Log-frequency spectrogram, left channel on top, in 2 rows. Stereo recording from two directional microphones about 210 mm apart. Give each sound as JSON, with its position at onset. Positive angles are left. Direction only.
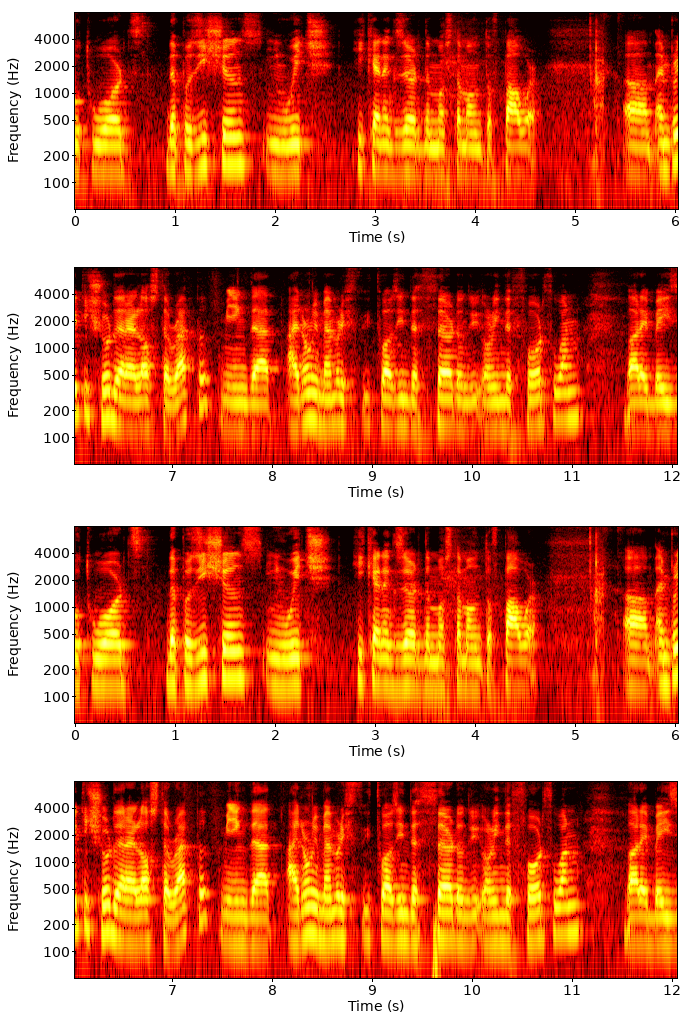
{"t": 0.0, "sound": "speech", "side_deg": -20}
